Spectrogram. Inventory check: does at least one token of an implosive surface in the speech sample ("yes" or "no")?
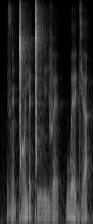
no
